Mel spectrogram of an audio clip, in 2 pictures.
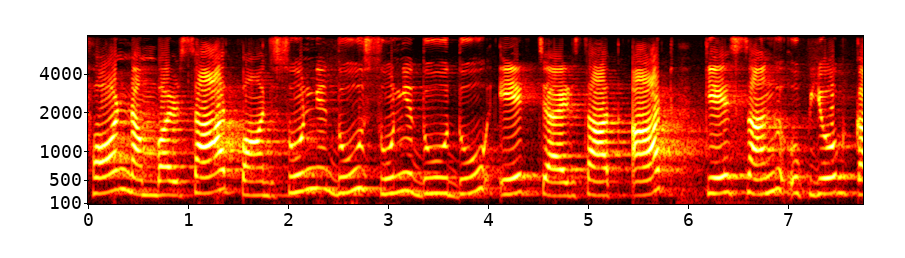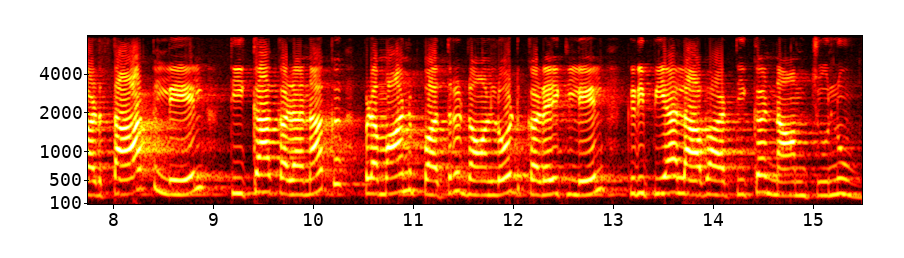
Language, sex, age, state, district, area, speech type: Maithili, female, 18-30, Bihar, Madhubani, rural, read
